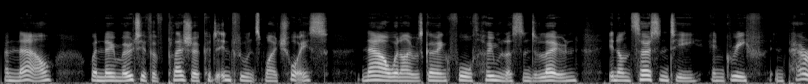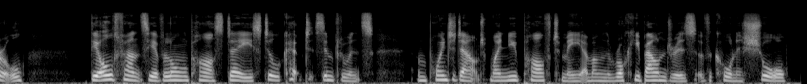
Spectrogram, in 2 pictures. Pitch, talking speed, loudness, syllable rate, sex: 180 Hz, 190 wpm, -19 LUFS, 5.7 syllables/s, female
